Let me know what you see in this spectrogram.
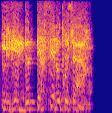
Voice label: voice message player tank hit, crew tanks french

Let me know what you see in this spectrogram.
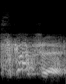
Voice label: bailout mood med, speech pol; War Thunder

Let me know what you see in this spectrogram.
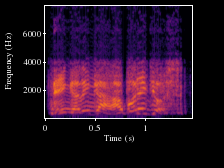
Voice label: enemy detected, mood med, speech; War Thunder

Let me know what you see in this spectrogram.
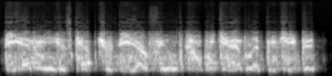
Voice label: pilot capture ground enemy, english; War Thunder

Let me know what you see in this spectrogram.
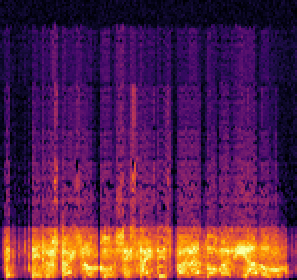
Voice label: player friendly fire, mood med, speech

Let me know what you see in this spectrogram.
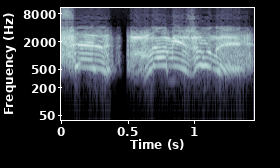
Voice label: near waypoint mood high, speech pol; War Thunder

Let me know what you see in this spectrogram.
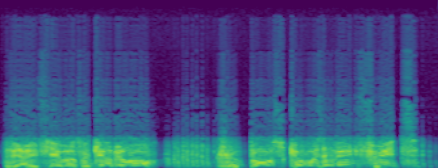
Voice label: tank damaged mood med, speech fr; War Thunder

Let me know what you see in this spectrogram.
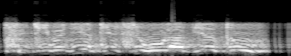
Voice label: dialog, dialogs french; War Thunder

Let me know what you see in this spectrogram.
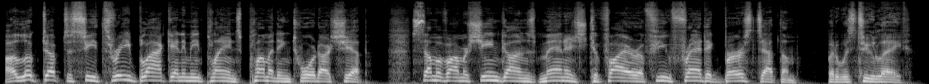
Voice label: debriefing, english; midway; War Thunder

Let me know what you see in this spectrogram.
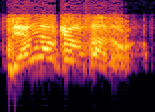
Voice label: aircraft destroyed mood med; War Thunder

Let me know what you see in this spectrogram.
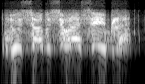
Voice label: near waypoint mood low, speech fr; War Thunder

